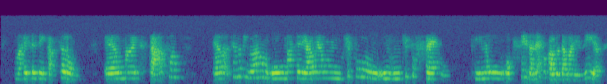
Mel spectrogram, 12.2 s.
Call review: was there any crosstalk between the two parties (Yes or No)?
No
